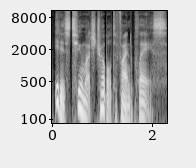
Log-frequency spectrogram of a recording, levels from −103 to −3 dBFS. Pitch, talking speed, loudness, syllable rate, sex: 115 Hz, 235 wpm, -17 LUFS, 5.0 syllables/s, male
